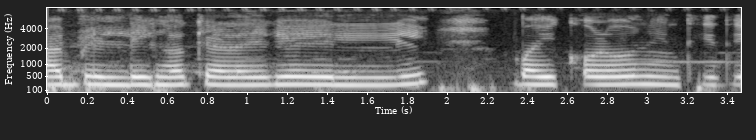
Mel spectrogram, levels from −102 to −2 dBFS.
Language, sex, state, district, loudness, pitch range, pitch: Kannada, female, Karnataka, Bidar, -14 LUFS, 230-240 Hz, 235 Hz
